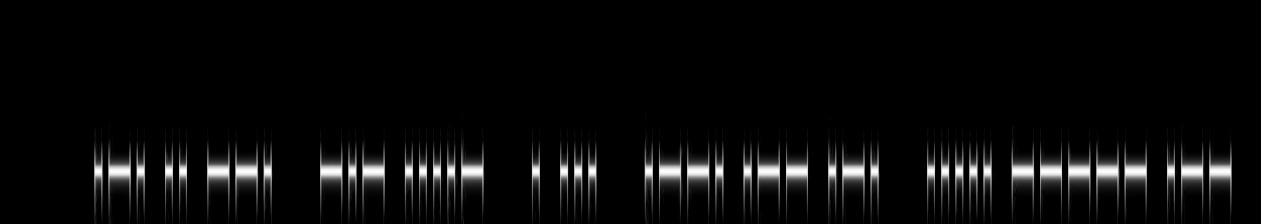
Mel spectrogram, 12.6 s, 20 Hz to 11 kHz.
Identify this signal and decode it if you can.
Morse code, heard as a keyed tone, about 17 wpm, 700 Hz. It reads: RIG K4 ES PWR 50W
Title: Practice QSO - Exchange 2 - Info - 17wpm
